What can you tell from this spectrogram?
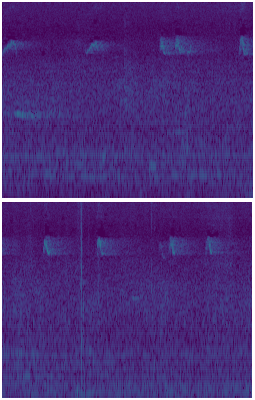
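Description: A run of short, high chirps, about two a second, from a small bird, over a steady low hum of outdoor background noise.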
